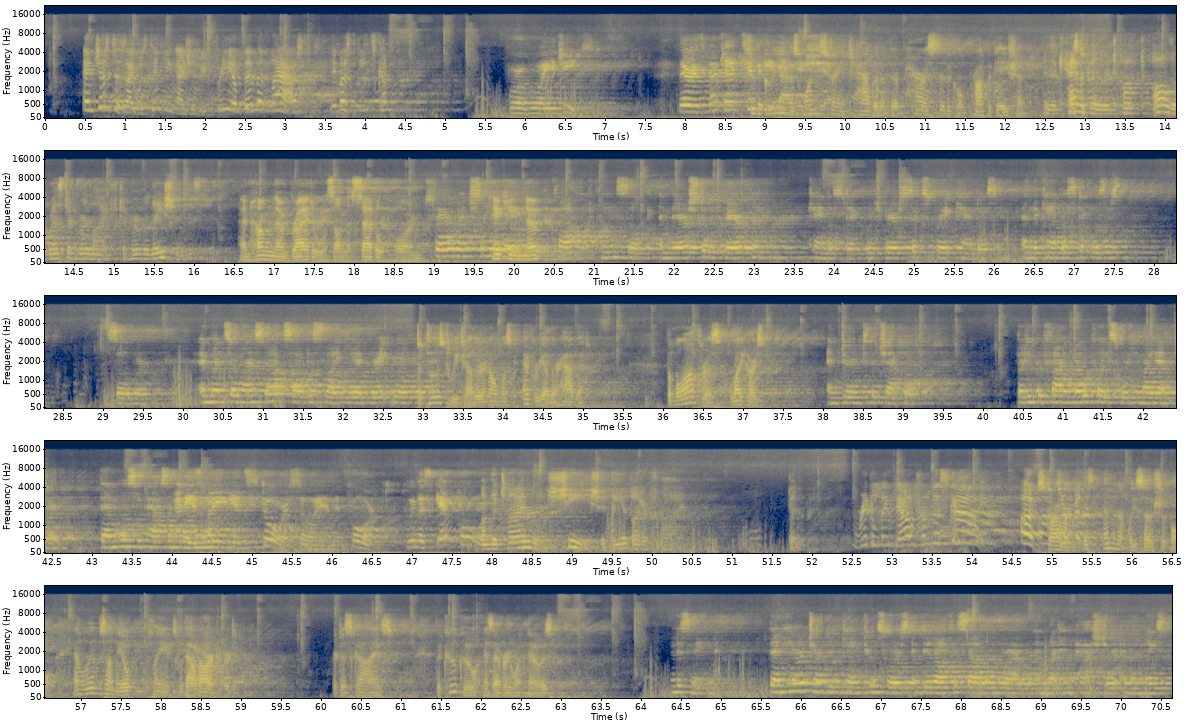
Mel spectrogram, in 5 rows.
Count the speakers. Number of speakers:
6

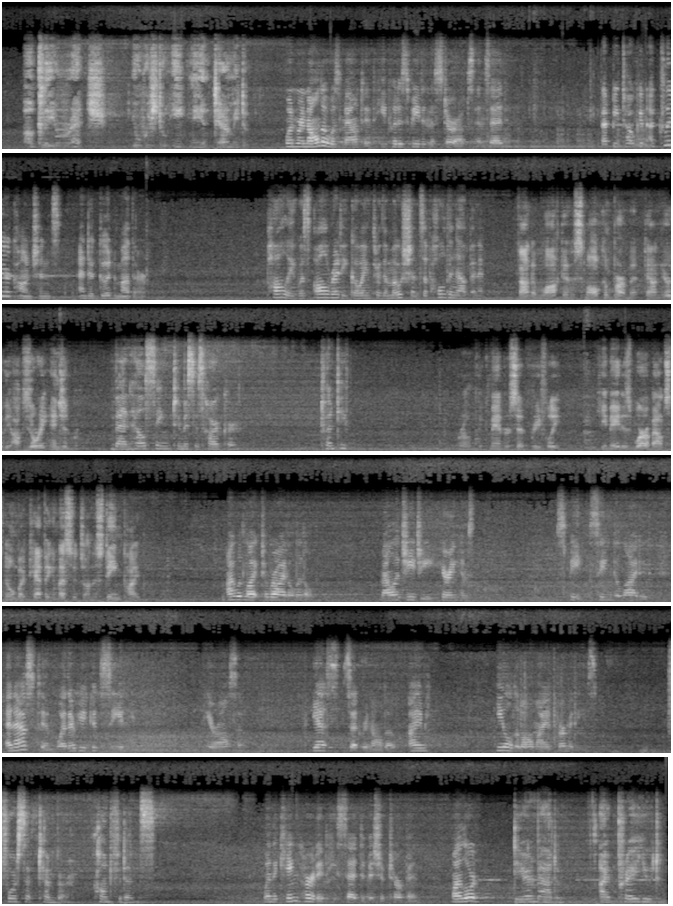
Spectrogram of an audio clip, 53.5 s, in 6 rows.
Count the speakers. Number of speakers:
6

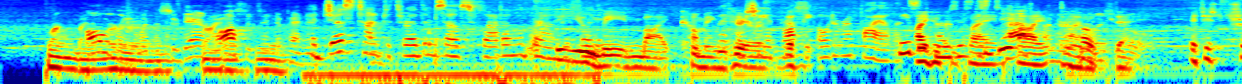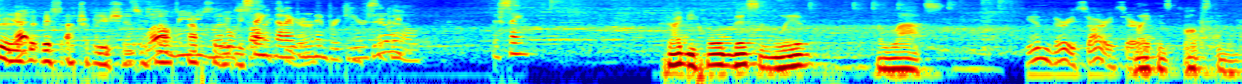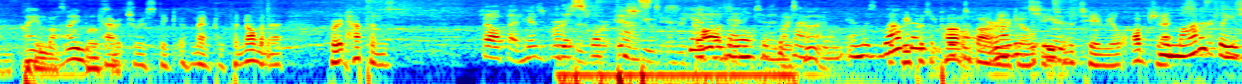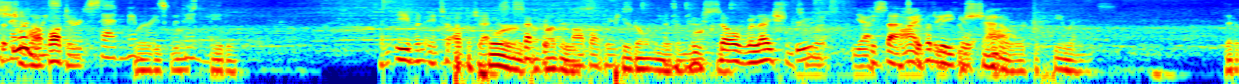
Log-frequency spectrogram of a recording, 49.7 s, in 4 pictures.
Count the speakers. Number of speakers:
7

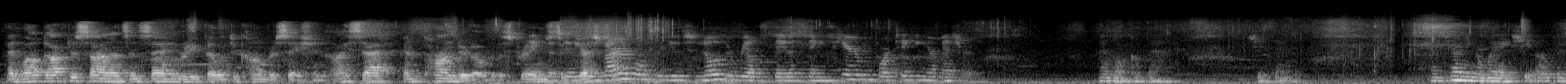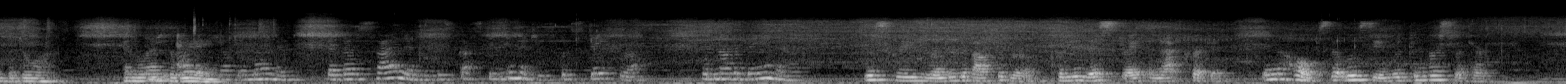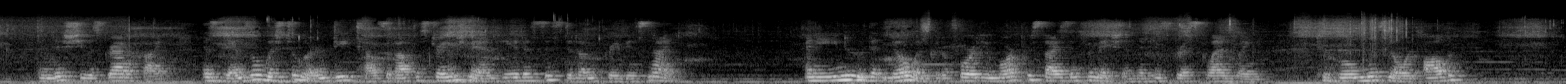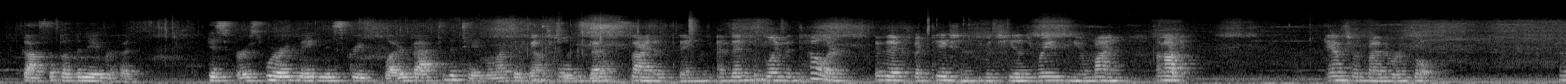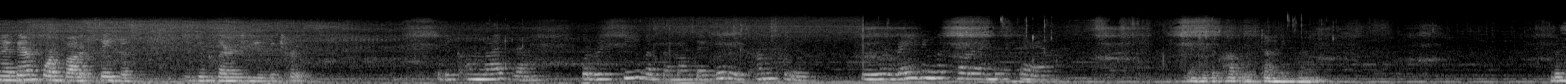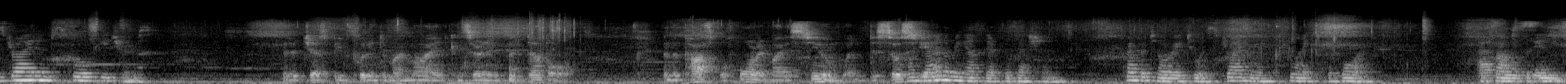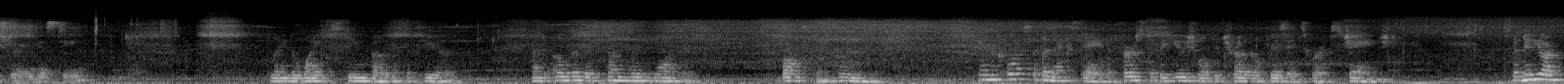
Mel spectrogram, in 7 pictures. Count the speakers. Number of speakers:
5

